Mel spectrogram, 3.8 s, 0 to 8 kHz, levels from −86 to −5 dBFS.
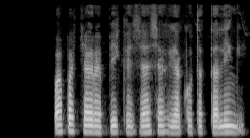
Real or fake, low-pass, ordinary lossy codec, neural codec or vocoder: real; 7.2 kHz; MP3, 64 kbps; none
